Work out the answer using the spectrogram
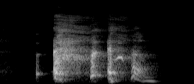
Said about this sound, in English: Well, maybe that's, hold on, I have to cough.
